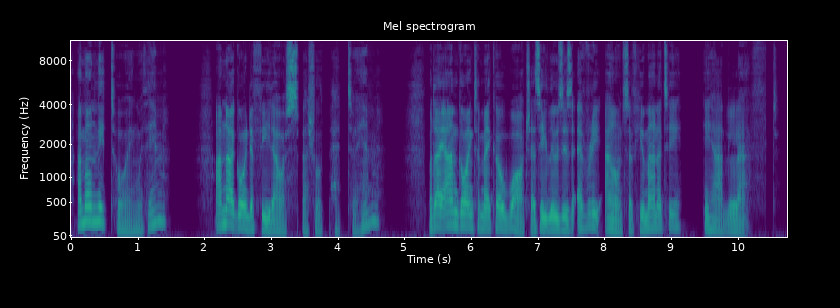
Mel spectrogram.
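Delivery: high, cold and mocking; villainess queen. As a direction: purr it over your captive like a cruel queen. Anne taunts Cashel.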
